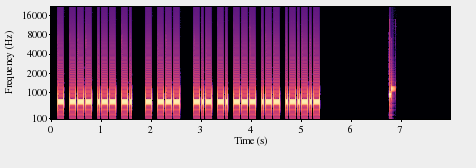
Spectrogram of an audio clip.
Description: Morse code, heard as a keyed tone, about 30 wpm, 700 Hz. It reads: TOWN TO KNOW.
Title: Sentences from Top 1000 Words - Review Part 2 - 30wpm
